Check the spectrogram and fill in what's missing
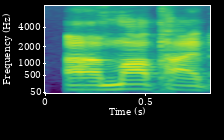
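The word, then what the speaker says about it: Maupay: Yeah, they're so Neil Moody, he's leading the team in goals, I think, right? Is that how you say his name? – Maupai, but yeah, he is leading the team in goals. Maupai.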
